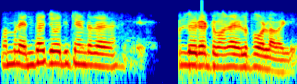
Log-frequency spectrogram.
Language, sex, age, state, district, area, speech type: Malayalam, female, 45-60, Kerala, Kollam, rural, conversation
